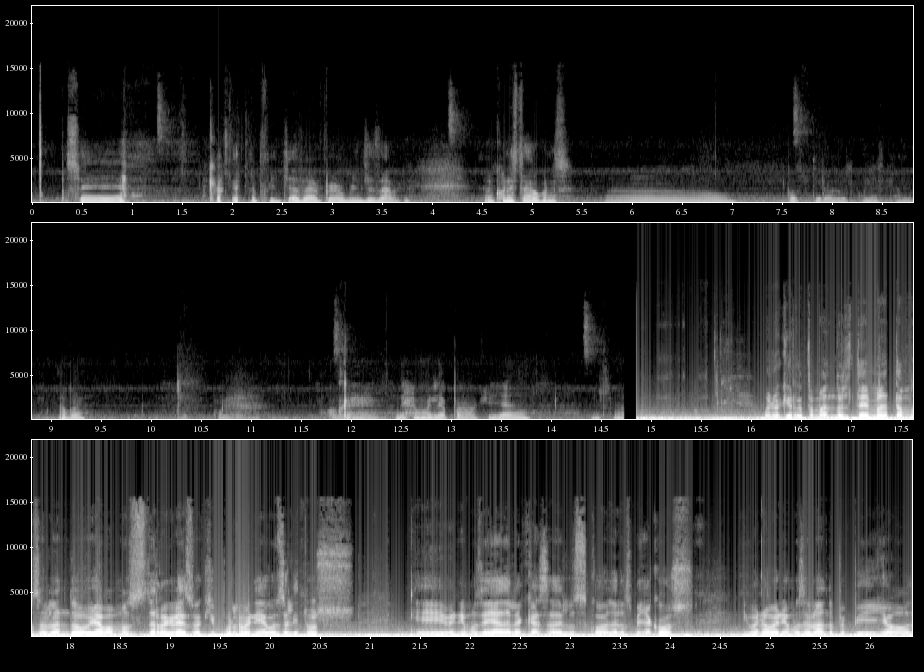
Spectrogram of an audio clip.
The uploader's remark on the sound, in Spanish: nos lanzamos a explorar con cámaras y grabadoras de sonido la escuela Carmen Romano en el obispado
